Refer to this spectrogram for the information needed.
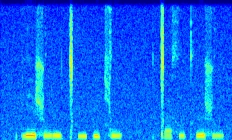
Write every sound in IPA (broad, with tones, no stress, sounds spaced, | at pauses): p l e˦ ʂ o˨ ɾ ə˞˦˨ ǀʰ e˨˦ p e˦ t͡ɕ o˦˨ | ǀ a˨ x o˨ kʰ ə˞˦ ʂ o˨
